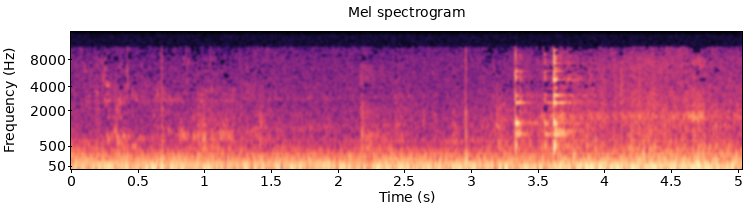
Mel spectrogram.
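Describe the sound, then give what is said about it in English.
Wine pours steadily into a cup for several seconds, a continuous low gurgling splash, with a couple of bright little clinks of glass near the end. No one speaks. “He poured it.”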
